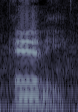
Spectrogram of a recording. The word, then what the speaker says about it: Agnes: name for 400 years it's medieval pronunciation was Annie like I tell you a g following a a reads the n and this is how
